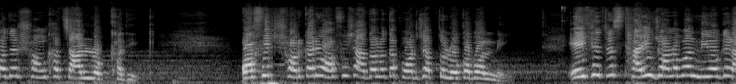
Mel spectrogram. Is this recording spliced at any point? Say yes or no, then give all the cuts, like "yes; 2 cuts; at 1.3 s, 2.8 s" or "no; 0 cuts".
no; 0 cuts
